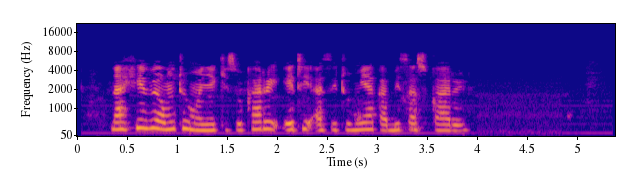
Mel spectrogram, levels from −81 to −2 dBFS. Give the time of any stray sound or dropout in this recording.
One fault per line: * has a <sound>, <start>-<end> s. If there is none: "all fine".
all fine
